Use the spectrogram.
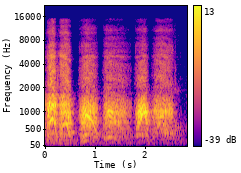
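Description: A hand saw cuts through Queensland maple timber in four steady strokes, each a loud rasping pass with short gaps between them, close up and with no talk.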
